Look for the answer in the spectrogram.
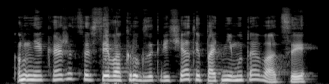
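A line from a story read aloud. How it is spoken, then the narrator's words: Giggle. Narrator (Russian): хихикнула Ева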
